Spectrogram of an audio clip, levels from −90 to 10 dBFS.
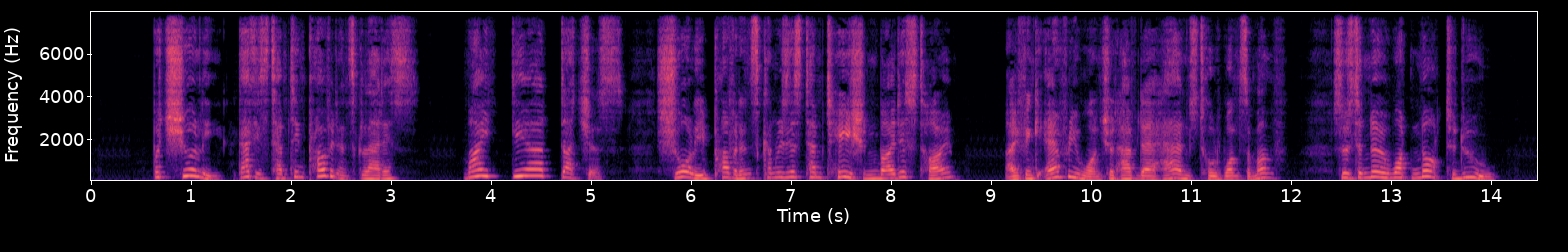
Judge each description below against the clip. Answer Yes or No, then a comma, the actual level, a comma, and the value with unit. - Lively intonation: Yes, wide, 6.6 semitones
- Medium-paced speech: Yes, average, 160 wpm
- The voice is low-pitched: No, high, 200 Hz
